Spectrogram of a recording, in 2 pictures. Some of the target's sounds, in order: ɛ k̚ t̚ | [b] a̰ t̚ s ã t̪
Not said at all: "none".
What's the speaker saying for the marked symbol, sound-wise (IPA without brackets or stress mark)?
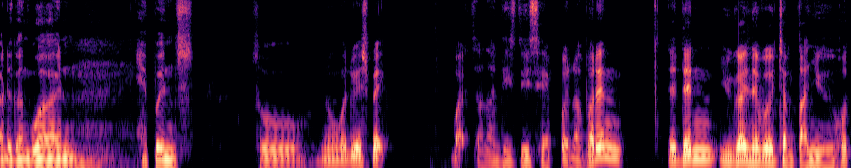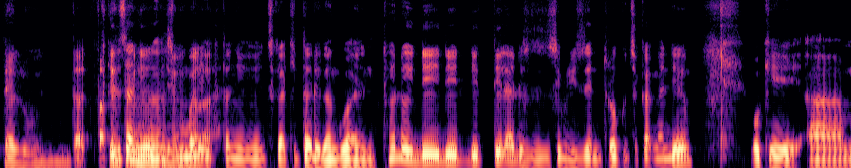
b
